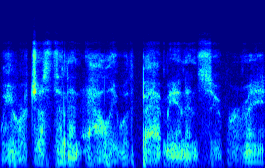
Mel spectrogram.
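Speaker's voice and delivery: very quiet, barely audible whispered aside. Playing a character who leaves and tells Luke something: whispering in character. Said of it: "and I whisper to Luke".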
